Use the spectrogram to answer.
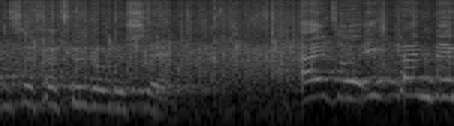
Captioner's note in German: Beifall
